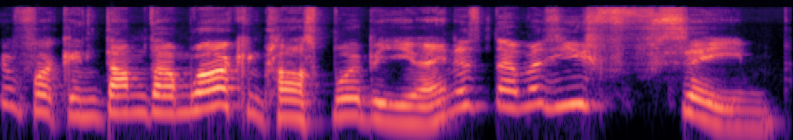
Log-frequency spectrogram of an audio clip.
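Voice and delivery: high, patronising posh voice; Oxford graduate. Retold or imitated. Oxford graduates patronising the working class boy, high posh voice. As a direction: talk down to him like a smug Oxbridge type. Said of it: "the Oxford graduates will go".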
